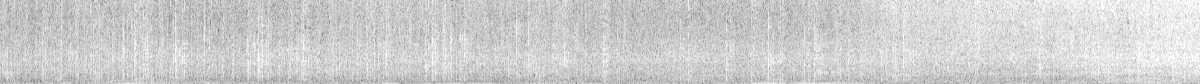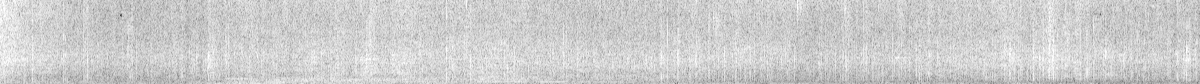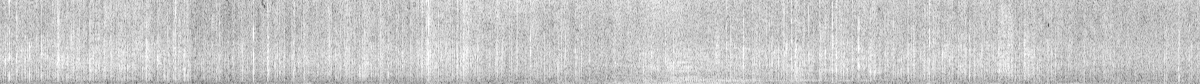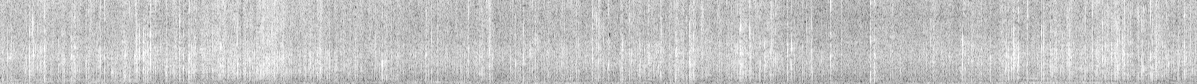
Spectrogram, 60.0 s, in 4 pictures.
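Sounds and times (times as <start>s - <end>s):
heavy rain on an umbrella: 0.0s - 59.9s
low rumble: 17.4s - 22.7s.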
